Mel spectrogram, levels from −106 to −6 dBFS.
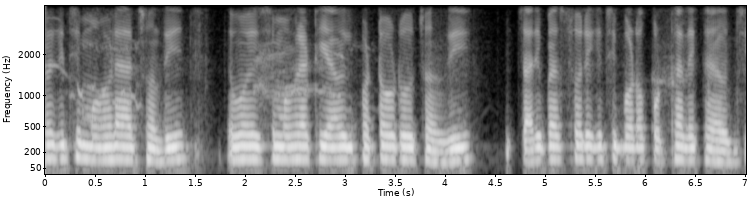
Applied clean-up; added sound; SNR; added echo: neural mask model RNNoise.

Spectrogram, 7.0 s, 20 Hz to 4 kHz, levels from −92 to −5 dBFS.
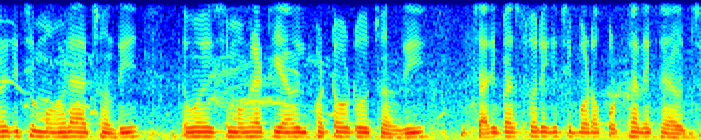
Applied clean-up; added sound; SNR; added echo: none; Chatter; 19 dB; none.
